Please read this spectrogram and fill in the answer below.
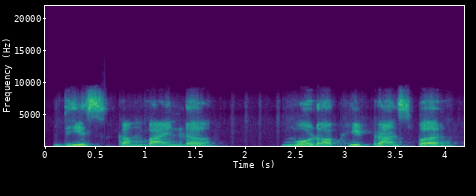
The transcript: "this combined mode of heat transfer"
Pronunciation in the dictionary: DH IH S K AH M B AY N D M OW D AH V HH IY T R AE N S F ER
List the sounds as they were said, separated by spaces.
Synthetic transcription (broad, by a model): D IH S K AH M B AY N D M OW D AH P HH IY T R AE N S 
